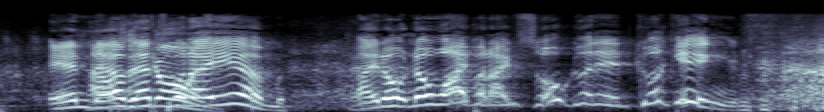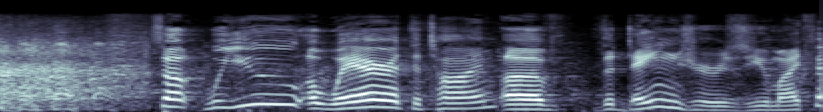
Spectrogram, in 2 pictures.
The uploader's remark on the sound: Live at the Bell House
